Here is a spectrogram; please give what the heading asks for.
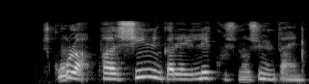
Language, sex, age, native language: Icelandic, male, 11, Icelandic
